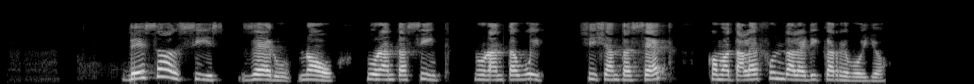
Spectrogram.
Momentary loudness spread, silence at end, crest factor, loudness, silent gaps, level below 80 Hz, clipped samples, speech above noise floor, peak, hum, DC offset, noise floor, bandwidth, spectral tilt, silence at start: 12 LU; 0.9 s; 18 dB; -16 LUFS; 2.25-2.38 s, 3.53-3.66 s, 4.52-4.73 s, 5.46-5.79 s, 6.94-7.08 s; -64 dBFS; under 0.1%; 40 dB; 0 dBFS; none; under 0.1%; -56 dBFS; 7.8 kHz; -3 dB/octave; 1.25 s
